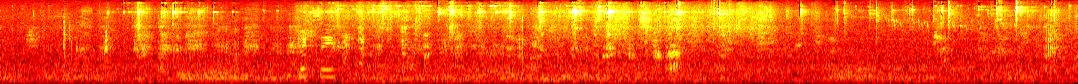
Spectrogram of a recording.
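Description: Faint sounds of Boston terriers moving about, with scattered light clicks and a couple of brief high whimpers, one about three seconds in and one near seven seconds.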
